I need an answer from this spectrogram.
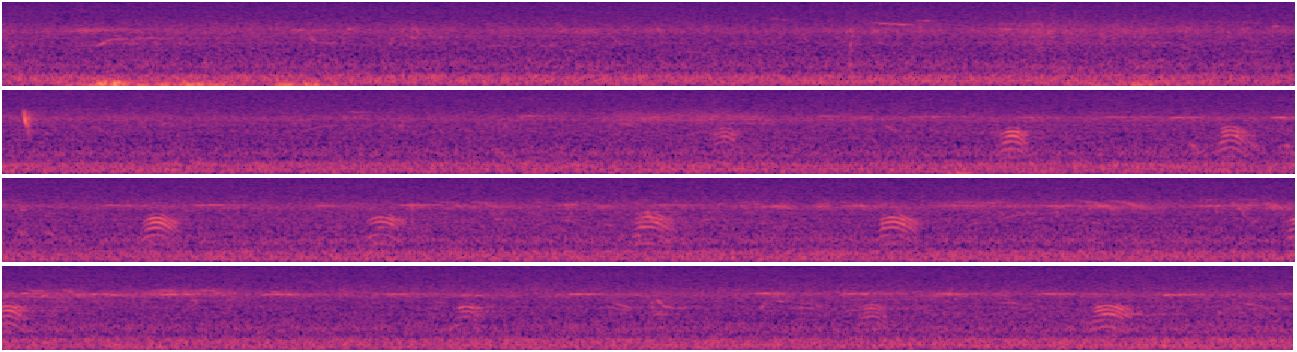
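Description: A bird calling over and over in short calls about one a second, starting about six seconds in, over a faint steady high drone. A few low thuds come near the start.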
